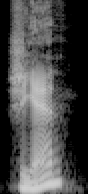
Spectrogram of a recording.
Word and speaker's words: Xi'an: The promotion was in, how would you pronounce X-I-A-N? Xi'an? – Yeah. – Did I nail that? Xi'an? – I think so.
